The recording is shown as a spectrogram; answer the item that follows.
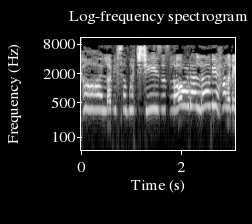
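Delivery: tearful, adoring voice. Describing crying in God's presence, the speaker recreates the prayer: reenacting tearful prayer. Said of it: "I just cry".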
